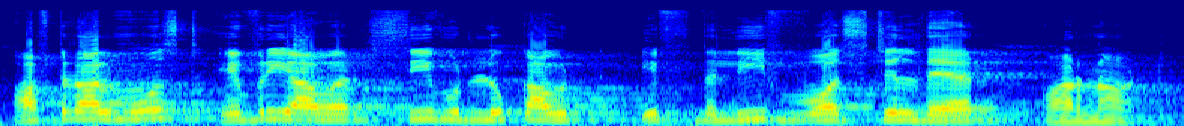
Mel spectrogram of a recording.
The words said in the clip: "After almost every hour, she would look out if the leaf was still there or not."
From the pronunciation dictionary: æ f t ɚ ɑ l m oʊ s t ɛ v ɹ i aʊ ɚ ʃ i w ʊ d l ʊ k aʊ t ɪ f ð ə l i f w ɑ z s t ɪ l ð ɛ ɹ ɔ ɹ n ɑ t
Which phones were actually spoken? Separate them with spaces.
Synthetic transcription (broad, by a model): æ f t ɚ ɑ l m oʊ s t ɛ v ɹ i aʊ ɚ s i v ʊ d l ʊ k aʊ t ɪ f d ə l i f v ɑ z s t ɪ l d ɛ ɹ ɔ ɹ n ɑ t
